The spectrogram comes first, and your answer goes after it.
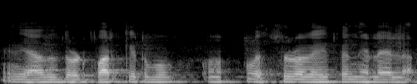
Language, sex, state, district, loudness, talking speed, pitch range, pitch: Kannada, male, Karnataka, Mysore, -22 LUFS, 100 wpm, 110-115 Hz, 115 Hz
